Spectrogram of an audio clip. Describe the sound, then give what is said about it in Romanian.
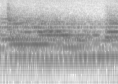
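The church bells of the Brâncoveanu monastery ring loudly and steadily, their rich overlapping tones sustained and resonant throughout, with no voices present. “Am îndrăgit sunetul clopotelor mănăstirii Brâncoveanu, așa cum alții au îndrăgit sunetele clopotelor de la Putna.”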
